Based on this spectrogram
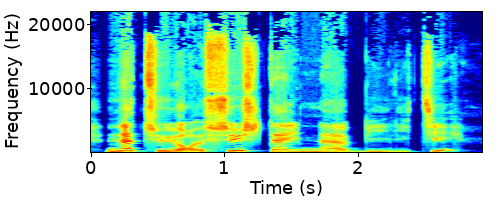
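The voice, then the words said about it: Exaggerated English accent. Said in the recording (French): “je m'excuse pour mon accent anglais parfait”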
